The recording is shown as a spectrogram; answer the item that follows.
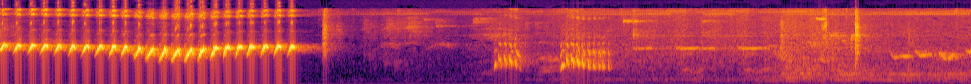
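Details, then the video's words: White-rumped shama in full, varied song, used as a lure to start other shamas singing: a fast, even trill of rapid notes lasting two seconds that dips then rises, then scattered soft chirps and clicks. "SUARA MURAI BATU GACOR FULL ISIAN | PANCINGAN MURAI BATU GACOR"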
